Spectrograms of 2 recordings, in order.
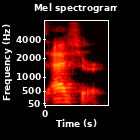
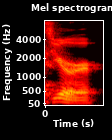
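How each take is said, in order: First: The word is pronounced in a plain, ordinary way. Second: The word is pronounced in a fancier, showy way. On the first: This is the ordinary pronunciation of the real word. "The real word itself is Azure" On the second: This is a pretentious way to say the word. "Azure if you want to be pretentious about it"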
